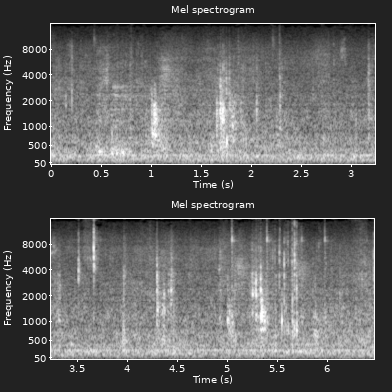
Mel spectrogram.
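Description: Quiet room tone in a hall with a steady low hum, broken by scattered faint rustles, clicks and taps from people in the room.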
